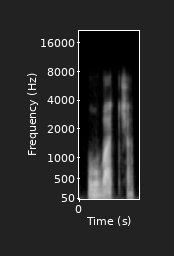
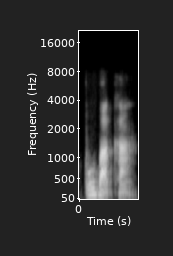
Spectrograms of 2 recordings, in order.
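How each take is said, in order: First: The consonant before the final vowel is a ch. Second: The consonant before the final vowel is a hard k. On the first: The speaker calls it right. "sino ubacha" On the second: The speaker calls it wrong. "no ubaca"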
